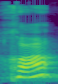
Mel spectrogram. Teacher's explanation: ஹா அப்படின்னு சொல்லும் பொழுது அந்த உள்நாக்குல என்ன ஆகும்னா ஒரு அதிர்வு ஏற்படும்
